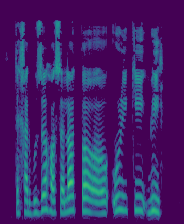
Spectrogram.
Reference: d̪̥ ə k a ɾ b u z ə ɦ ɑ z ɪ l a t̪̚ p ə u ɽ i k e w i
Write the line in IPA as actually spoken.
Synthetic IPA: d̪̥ ə x a ɾ b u z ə ɦ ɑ s ɪ l ɑ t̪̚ p ə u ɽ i k e w i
